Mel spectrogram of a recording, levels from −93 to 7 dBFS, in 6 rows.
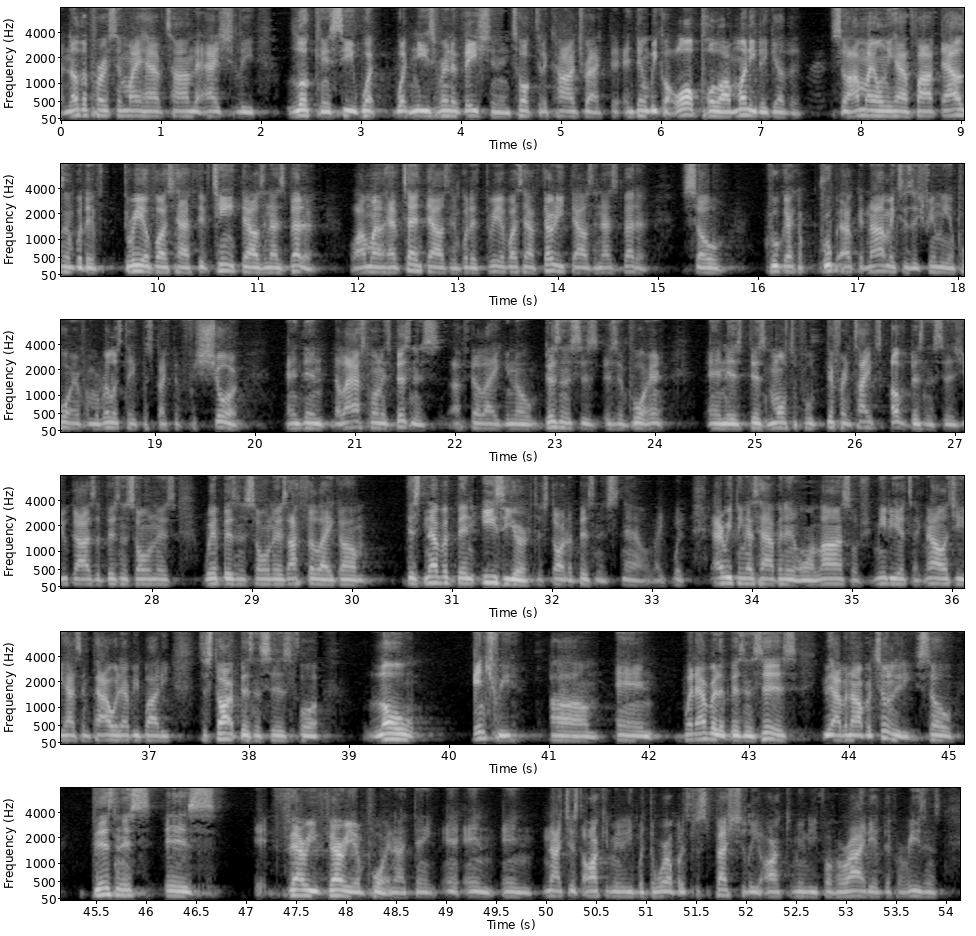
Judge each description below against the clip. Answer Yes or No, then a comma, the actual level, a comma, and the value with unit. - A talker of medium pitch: Yes, medium, 155 Hz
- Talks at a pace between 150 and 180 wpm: No, average, 190 wpm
